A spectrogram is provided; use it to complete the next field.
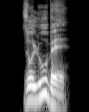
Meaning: soluble
- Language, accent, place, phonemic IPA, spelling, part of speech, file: German, Germany, Berlin, /zoˈluːbl̩/, solubel, adjective, De-solubel.ogg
